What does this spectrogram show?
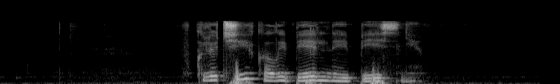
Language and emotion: Russian, sad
